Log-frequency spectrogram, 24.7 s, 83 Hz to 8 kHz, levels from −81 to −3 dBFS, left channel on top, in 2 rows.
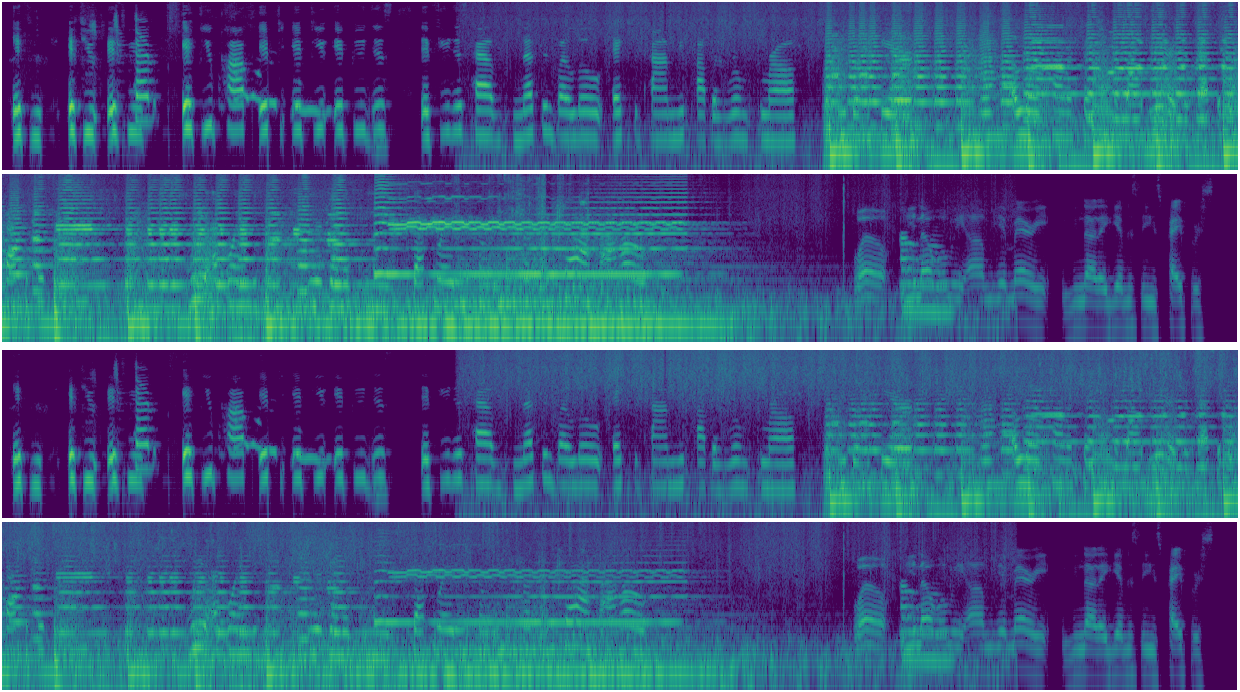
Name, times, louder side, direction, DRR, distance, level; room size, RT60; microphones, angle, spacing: voice 1, 0.7-1.4 1.8-3.8 4.2-6.2 6.5-7.9 8.4-9.2 10.1-13.2 17.4-18.2, left 3 dB, 85° left, 1.3 m, -34 dB
voice 2, 2.3-3.3 3.7-3.8 14.0-15.1 15.3-18.8 21.3-21.9, left 2 dB, 20° left, 0.7 m, -36 dB
sound 1, 4.5-22.5, right 4 dB, 35° right, 4.1 m, -41 dB
sound 2, 8.2-20.1, left 7 dB, 65° left, 0.4 m, -28 dB
voice 3, 20.9-24.5, equal, 5° right, 2.7 m, -42 dB
head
